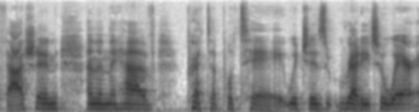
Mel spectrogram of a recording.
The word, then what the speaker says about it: prêt-à-porter: I looked up how to say this prêt-à-porter collection, which means ready to wear.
